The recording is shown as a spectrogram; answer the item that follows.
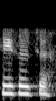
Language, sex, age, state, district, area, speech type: Kashmiri, female, 18-30, Jammu and Kashmir, Bandipora, rural, conversation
